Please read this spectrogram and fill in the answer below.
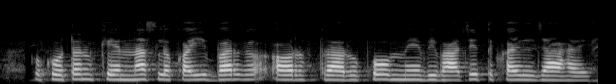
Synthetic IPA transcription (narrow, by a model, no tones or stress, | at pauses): kʊkoːʈənkenəslkəiʋəɾɡɔːɾpɾaːɾupõmẽʋɪbʱaːd͡ʒɪt̪kəɪld͡ʒaːɦɛː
